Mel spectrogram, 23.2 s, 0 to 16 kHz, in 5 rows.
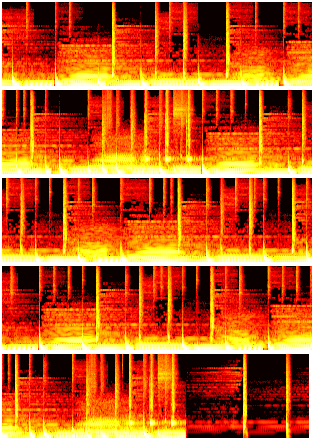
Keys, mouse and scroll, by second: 1.9-2.7 scroll up 1, 2.7 scroll down 1, 3.4 scroll down 1, 4.3 scroll up 1, 4.5 KP_7, 5.4 shift+right click, 7.2 shift+a, 7.7 s, 8.7 click, 8.9 g, 9.8 click, 10.1 shift+z, 10.6 g, 11.8 click, 13.1 s, 13.6 click, 13.9 g, 14.5 click, 15.7 KP_1, 17.3 s, 18.2 click, 18.7 g, 19.9 click, 20.1 s, 21.9 click, 22.1 g, 23.1 click.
